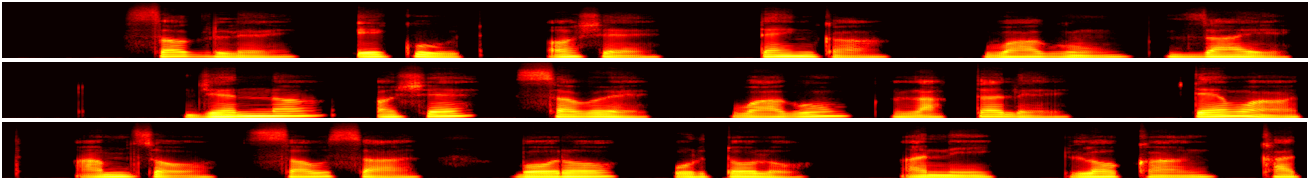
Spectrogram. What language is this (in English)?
Konkani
